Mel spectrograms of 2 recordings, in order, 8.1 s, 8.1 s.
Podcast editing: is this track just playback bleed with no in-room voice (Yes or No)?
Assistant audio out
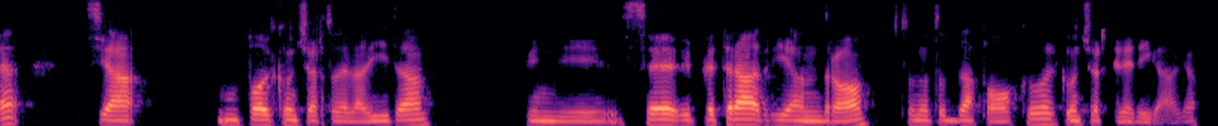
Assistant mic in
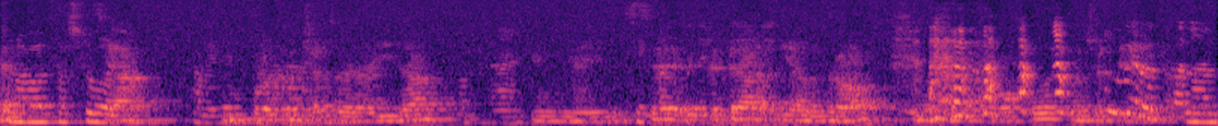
No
